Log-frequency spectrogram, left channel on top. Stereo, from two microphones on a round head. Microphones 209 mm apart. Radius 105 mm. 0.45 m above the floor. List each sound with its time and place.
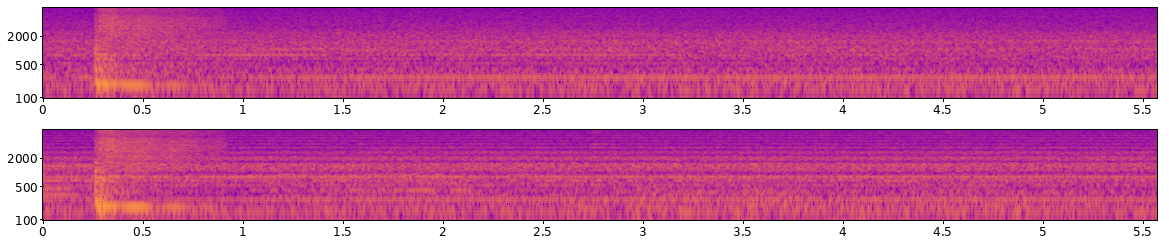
0.3 s a snare drum: 5° left (ahead or behind), 0.9 m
